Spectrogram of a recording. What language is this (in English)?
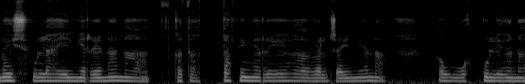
Tungag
